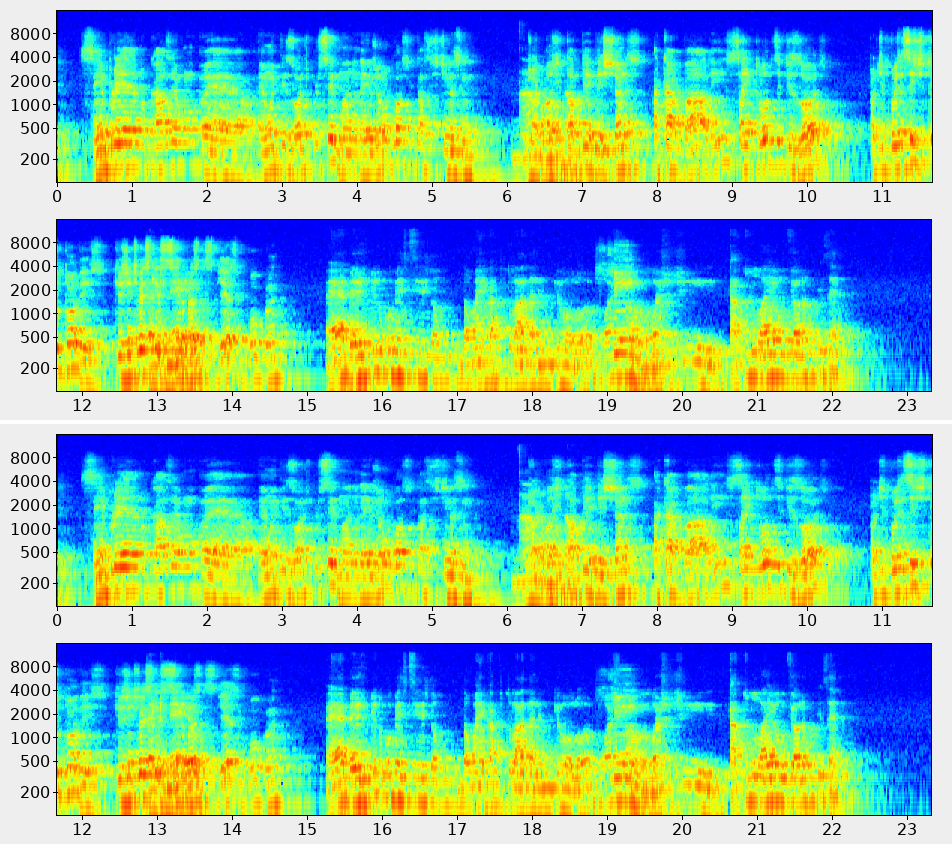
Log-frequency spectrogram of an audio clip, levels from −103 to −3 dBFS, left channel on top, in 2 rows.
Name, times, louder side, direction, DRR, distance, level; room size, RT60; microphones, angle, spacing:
voice 1, 0.3-5.5 6.2-10.2 10.8-13.5 13.8-14.6 19.1-19.4, left 1 dB, 35° left, -3 dB, 2.8 m, -27 dB
voice 2, 6.0-7.0 12.9-13.6 15.2-22.0, right 1 dB, 60° right, 1 dB, 2.8 m, -28 dB
13.0 x 5.6 x 8.0 m, 1.0 s
head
